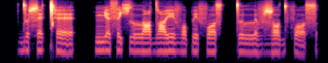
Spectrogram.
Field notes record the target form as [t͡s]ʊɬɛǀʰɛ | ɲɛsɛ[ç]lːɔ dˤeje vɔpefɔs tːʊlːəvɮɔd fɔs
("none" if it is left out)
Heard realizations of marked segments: d, ç

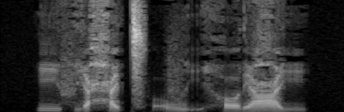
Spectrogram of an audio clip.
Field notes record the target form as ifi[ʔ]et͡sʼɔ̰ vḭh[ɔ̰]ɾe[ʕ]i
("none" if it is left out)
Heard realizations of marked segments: ħ, ɔ, ʕ

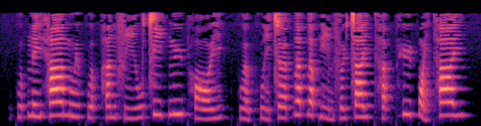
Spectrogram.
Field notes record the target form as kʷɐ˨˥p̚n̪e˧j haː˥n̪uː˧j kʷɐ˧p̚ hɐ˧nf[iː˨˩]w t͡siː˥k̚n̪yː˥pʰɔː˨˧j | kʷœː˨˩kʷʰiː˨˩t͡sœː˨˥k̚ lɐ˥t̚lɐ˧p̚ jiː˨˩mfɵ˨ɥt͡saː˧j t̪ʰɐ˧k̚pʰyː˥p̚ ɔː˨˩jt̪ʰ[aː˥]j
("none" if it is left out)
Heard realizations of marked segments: iː˨˥, aː˥

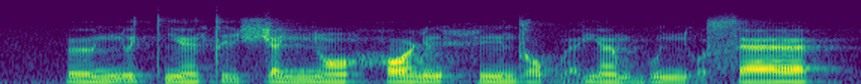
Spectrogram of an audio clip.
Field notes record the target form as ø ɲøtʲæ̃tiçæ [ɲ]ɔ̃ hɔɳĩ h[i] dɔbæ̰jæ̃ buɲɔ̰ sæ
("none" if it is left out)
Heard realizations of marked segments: ɲ, ĩ

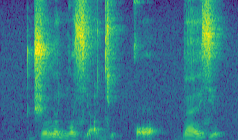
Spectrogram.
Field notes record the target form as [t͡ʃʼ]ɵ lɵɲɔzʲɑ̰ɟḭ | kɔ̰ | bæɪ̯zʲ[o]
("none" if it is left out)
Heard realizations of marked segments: d͡ʒ, ɵ

